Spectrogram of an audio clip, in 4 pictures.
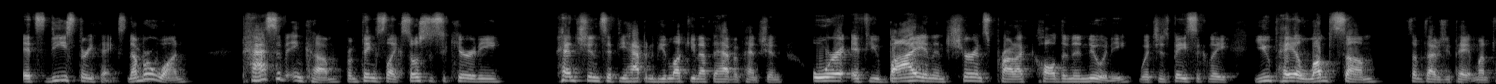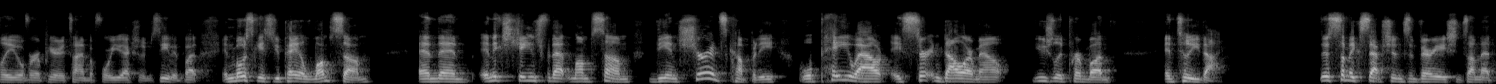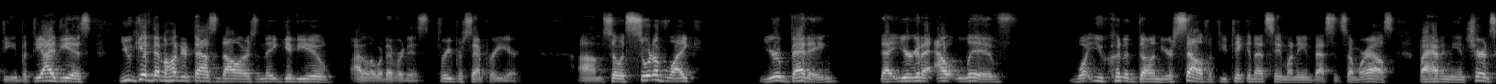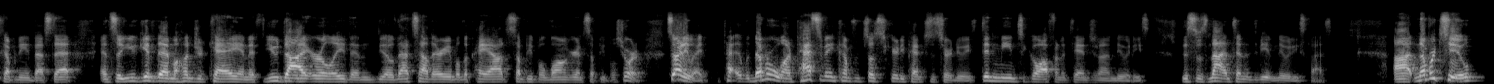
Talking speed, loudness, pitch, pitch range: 220 wpm, -25 LUFS, 135 Hz, 120-160 Hz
